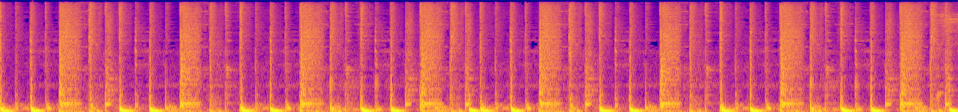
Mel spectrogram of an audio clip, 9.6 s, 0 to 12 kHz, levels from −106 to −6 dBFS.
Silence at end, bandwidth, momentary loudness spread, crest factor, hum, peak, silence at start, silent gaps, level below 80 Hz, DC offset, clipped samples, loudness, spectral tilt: 0 s; 11.5 kHz; 6 LU; 16 dB; none; 0 dBFS; 0 s; none; -18 dBFS; under 0.1%; under 0.1%; -18 LUFS; -4.5 dB/octave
